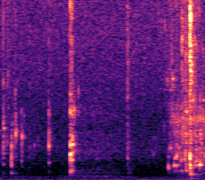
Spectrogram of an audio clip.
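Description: Near silence: orange juice poured quietly into a steel jigger and then into a stainless steel shaker tin, with two faint ticks shortly before the middle.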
